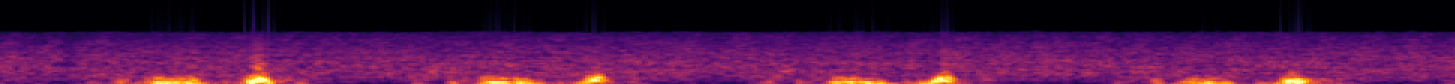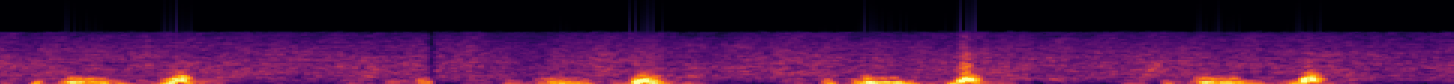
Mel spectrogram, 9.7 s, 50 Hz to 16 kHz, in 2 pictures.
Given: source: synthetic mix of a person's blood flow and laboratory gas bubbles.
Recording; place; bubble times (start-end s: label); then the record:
Doppler ultrasound of blood flow; precordium
no bubbles
From the record:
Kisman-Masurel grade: 000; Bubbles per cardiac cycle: 0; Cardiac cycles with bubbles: 0%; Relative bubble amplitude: no bubbles discernible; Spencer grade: 0 (complete lack of bubble signals)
